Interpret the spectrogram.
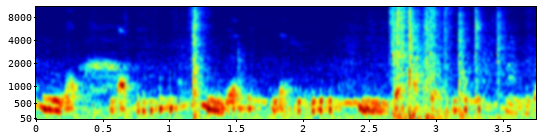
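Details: Angry pigeon during a fight, slapping at a man: low throaty coos in rolling bursts, with several sharp broadband slaps or wing claps cutting through, the loudest cluster near the end.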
